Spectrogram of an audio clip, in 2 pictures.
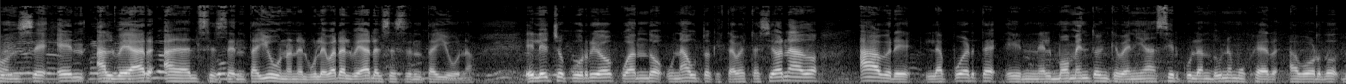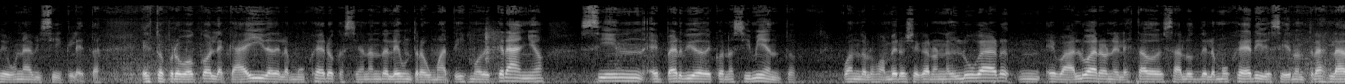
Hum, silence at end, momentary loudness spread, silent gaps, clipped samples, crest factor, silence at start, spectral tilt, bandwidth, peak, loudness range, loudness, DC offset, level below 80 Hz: none; 0 s; 8 LU; none; under 0.1%; 18 dB; 0 s; -5.5 dB/octave; 17 kHz; 0 dBFS; 3 LU; -19 LUFS; under 0.1%; -52 dBFS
